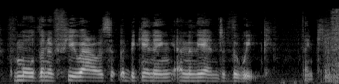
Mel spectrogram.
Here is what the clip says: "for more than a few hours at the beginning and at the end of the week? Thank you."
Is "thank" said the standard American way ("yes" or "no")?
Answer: yes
